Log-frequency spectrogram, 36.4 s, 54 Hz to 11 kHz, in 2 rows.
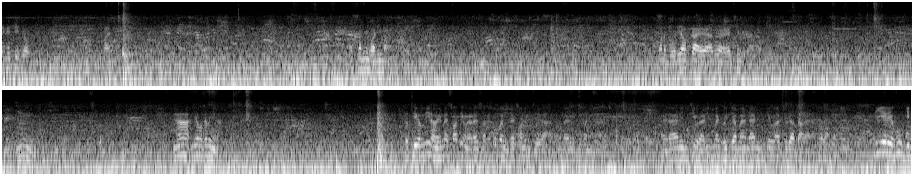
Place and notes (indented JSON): {
  "title": "Taipei Main Station, Taiwan - waiting areas",
  "date": "2013-07-26 13:57:00",
  "description": "Taiwan High Speed Rail, waiting areas, Sony PCM D50 + Soundman OKM II",
  "latitude": "25.05",
  "longitude": "121.52",
  "altitude": "29",
  "timezone": "Asia/Taipei"
}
